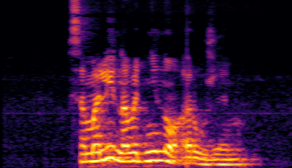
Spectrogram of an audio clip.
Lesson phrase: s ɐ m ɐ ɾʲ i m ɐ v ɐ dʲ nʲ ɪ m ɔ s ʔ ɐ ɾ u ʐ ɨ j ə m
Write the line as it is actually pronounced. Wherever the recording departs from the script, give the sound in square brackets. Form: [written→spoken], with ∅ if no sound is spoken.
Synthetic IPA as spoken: s ɐ m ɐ [ɾʲ→lʲ] i [m→n] ɐ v ɐ dʲ nʲ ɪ [m→n] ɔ [s→∅] ʔ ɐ ɾ u ʐ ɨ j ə m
